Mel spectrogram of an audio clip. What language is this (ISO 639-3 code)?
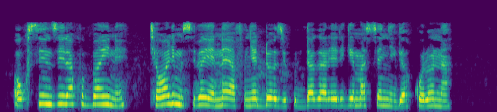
lug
